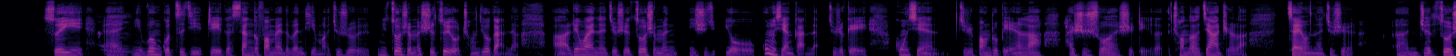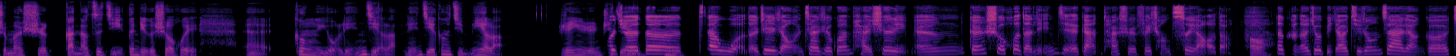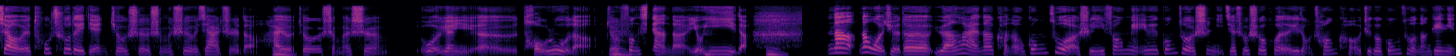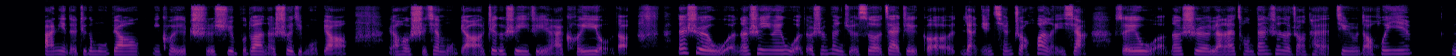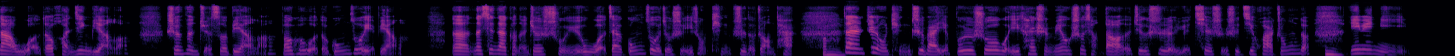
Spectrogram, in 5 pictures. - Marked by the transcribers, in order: none
- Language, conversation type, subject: Chinese, advice, 我怎样才能把更多时间投入到更有意义的事情上？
